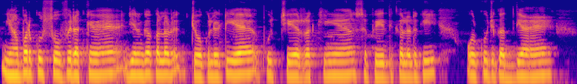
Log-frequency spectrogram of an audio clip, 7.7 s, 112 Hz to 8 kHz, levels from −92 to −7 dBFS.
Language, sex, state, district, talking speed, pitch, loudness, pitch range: Hindi, male, Uttar Pradesh, Shamli, 165 wpm, 180 Hz, -19 LUFS, 170-185 Hz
